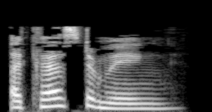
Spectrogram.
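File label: "accustoming", British English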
